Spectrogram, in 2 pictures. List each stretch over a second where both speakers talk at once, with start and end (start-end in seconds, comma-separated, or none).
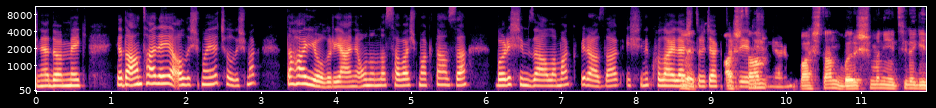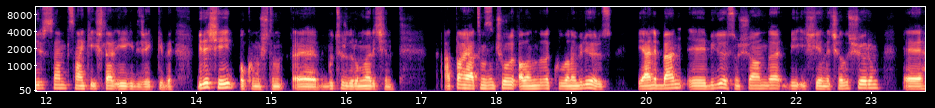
8.6-10.1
